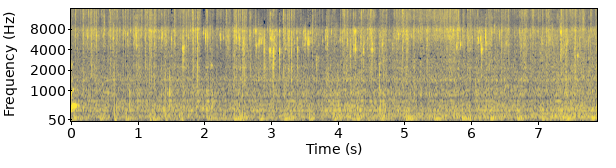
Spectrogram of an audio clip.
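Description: Beaten egg frying in hot oil in a nonstick pan: a steady sizzle with dense fine crackles as the omelette is rolled over.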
